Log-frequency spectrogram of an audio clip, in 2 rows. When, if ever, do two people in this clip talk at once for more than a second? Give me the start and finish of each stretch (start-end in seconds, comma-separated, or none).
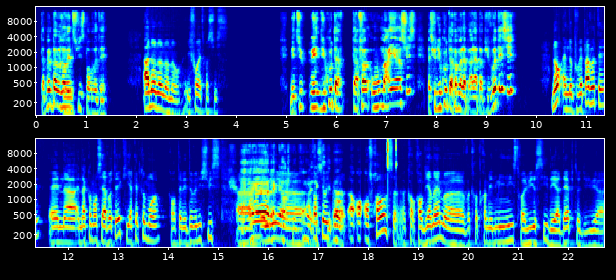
15.4-17.6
